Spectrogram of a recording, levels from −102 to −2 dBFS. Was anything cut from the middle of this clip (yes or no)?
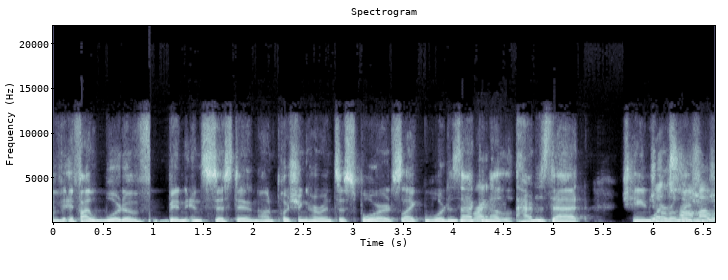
yes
